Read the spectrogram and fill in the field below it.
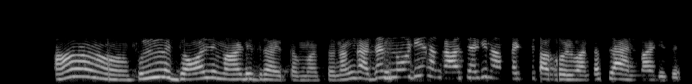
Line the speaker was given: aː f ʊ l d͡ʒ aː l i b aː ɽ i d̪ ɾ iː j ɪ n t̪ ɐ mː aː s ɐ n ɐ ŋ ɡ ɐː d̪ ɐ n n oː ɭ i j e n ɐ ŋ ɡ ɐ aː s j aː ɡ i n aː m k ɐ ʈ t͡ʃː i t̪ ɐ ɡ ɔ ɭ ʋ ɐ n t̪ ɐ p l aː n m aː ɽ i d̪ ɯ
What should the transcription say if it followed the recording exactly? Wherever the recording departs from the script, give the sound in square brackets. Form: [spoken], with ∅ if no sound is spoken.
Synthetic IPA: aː f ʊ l d͡ʒ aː l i [m] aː ɽ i d̪ ɾ [aː] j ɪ [∅] t̪ ɐ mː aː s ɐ n ɐ ŋ ɡ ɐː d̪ ɐ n n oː [ɽ] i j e n ɐ ŋ ɡ ɐ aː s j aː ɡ i n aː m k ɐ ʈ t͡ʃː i t̪ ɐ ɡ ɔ ɭ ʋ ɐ n t̪ ɐ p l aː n m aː ɽ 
